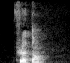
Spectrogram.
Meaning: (adjective) 1. floating 2. vacillating, fluctuating, indecisive, variable; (verb) present participle of flotter
- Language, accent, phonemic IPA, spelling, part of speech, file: French, France, /flɔ.tɑ̃/, flottant, adjective / verb, LL-Q150 (fra)-flottant.wav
